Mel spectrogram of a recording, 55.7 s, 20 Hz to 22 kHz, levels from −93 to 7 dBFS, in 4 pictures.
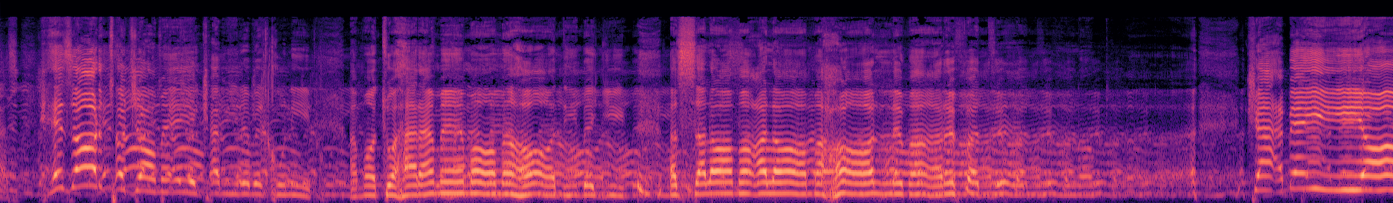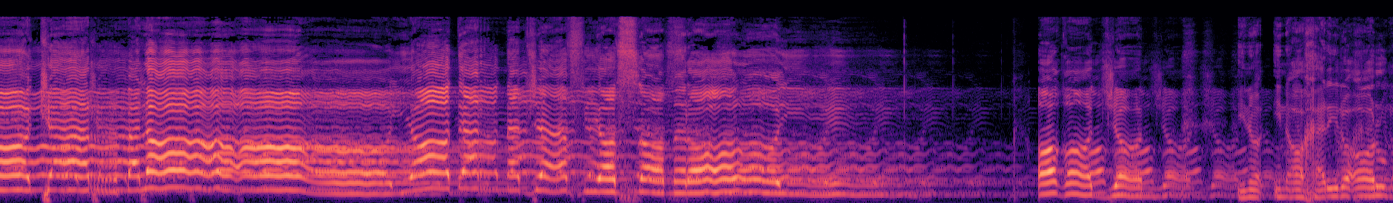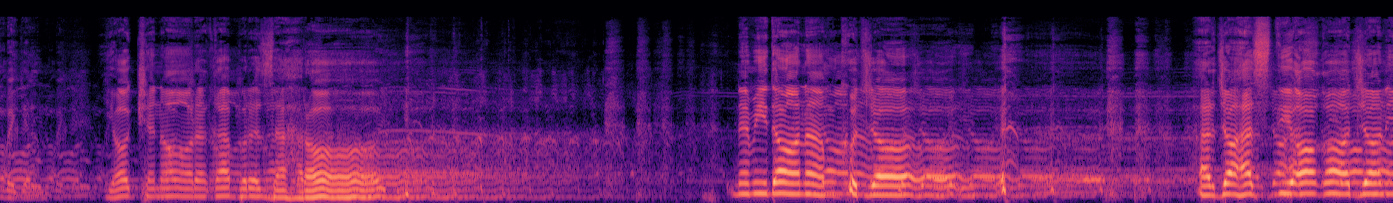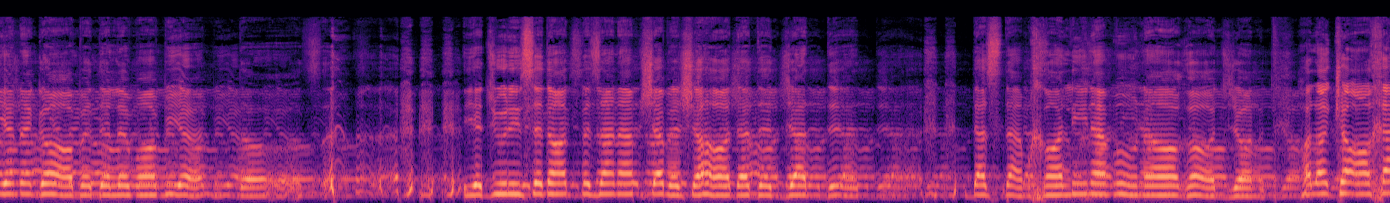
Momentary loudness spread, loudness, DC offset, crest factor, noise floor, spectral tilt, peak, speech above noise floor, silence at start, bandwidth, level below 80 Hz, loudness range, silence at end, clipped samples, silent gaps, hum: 18 LU; -17 LUFS; under 0.1%; 16 dB; -51 dBFS; -4.5 dB/octave; -2 dBFS; 35 dB; 0 s; 16 kHz; -60 dBFS; 10 LU; 0 s; under 0.1%; none; none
